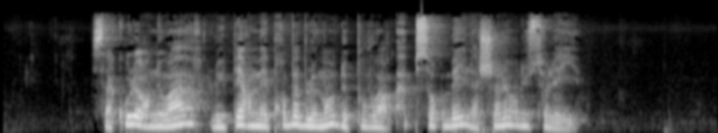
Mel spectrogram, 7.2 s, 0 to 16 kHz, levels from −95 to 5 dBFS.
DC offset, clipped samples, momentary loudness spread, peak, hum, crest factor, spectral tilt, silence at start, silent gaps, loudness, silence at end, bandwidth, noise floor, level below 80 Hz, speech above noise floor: under 0.1%; under 0.1%; 7 LU; 0 dBFS; none; 18 dB; -5 dB/octave; 0.95 s; none; -17 LUFS; 1.4 s; 11.5 kHz; -69 dBFS; -52 dBFS; 53 dB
